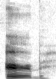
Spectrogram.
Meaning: 1. A plant whose stem is not woody and does not persist beyond each growing season 2. Grass; herbage 3. Any green, leafy plant, or parts thereof, used to flavour or season food
- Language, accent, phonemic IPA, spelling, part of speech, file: English, US, /(h)ɝb/, herb, noun, En-us-herb.ogg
